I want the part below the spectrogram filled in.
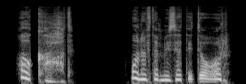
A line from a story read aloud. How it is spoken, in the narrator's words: she whispered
